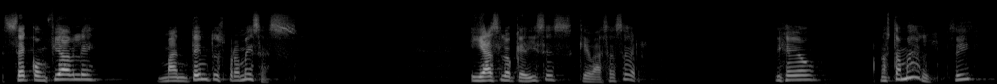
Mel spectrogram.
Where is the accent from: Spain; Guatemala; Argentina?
Guatemala; por lo menos en mi país, yo soy de Guatemala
